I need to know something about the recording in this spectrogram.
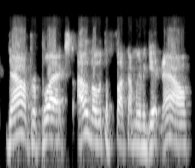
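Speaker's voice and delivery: ordinary talk, nothing marked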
